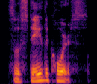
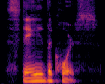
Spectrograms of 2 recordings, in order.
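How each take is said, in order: First: Said in the usual way. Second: Slow emphatic repeat. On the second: Real, not acted. Repeated slowly, softer.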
